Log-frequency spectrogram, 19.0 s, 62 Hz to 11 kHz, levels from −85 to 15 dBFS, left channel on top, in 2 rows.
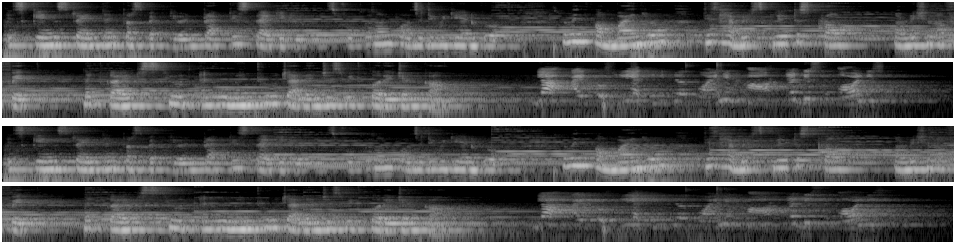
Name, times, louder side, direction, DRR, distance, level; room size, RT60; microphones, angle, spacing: voice 1, 0.0-5.0 5.6-8.6 8.9-9.9 10.3-14.1, left 1 dB, 25° left, 6 dB, 0.6 m, -24 dB
sound 1, 2.7-15.1, equal, 60° right, 2.9 m, -37 dB
voice 2, 14.8-18.3, left 6 dB, 65° left, 9 dB, 0.8 m, -34 dB
16.0 x 13.0 x 5.2 m, 2.4 s
head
